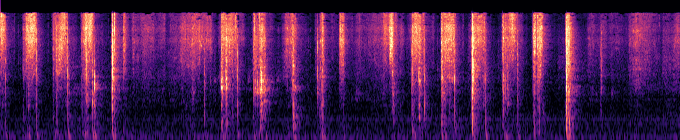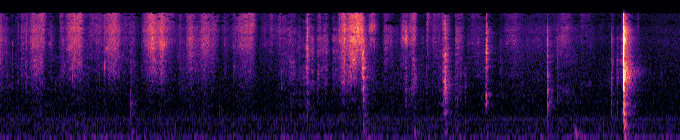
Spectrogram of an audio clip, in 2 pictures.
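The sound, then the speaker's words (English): Oracle cards from the Pure Magic deck are handled and shuffled, giving many quick, quiet taps and riffling flicks in irregular bursts, busier at first and sparser later. “All right, I'm going to pick an oracle card here from this Pure Magic deck by Andres N. Garcia.”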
